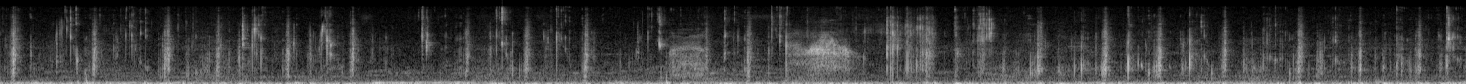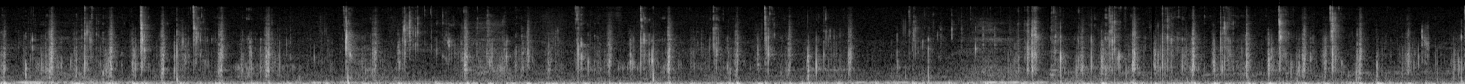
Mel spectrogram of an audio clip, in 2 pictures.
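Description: Close-up chewing of a mouthful of breaded chicken burger: a fast, unbroken run of wet mouth clicks and crunches.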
